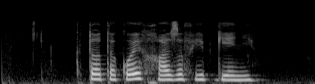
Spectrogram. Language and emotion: Russian, neutral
